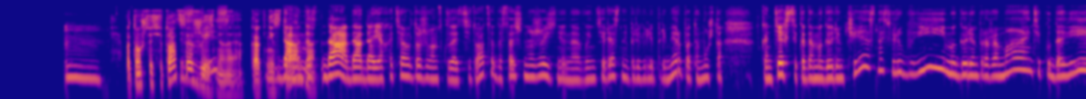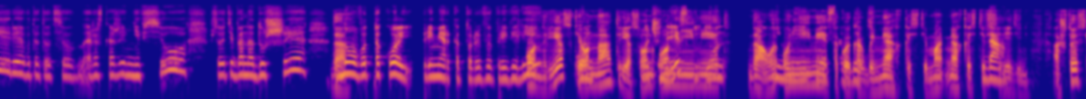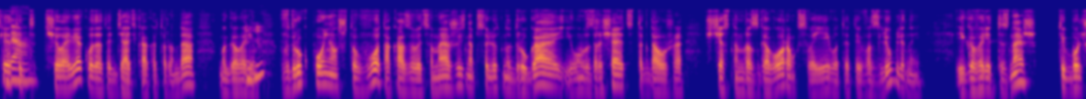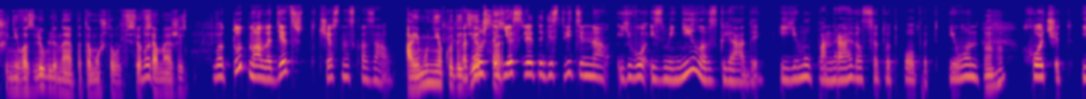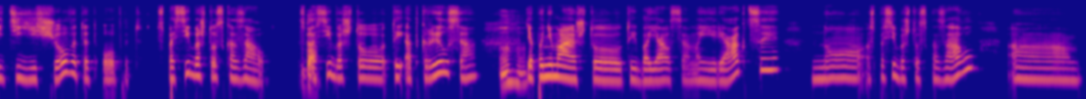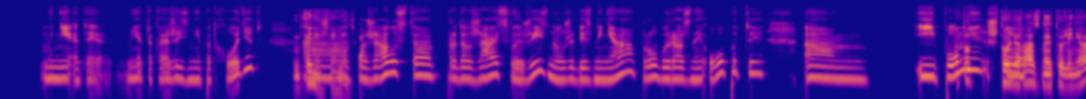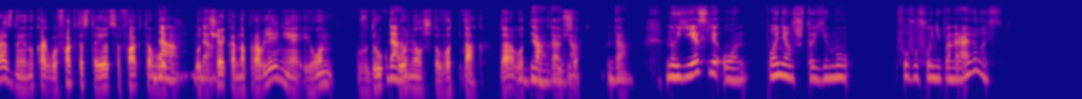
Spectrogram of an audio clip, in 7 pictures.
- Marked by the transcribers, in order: tapping; other noise
- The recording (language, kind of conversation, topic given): Russian, unstructured, Как вы считаете, насколько важна честность в любви?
